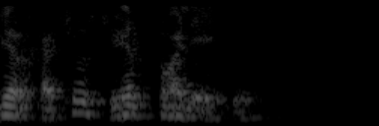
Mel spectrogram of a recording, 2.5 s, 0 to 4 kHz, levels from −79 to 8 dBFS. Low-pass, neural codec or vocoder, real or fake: 3.6 kHz; vocoder, 44.1 kHz, 80 mel bands, Vocos; fake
